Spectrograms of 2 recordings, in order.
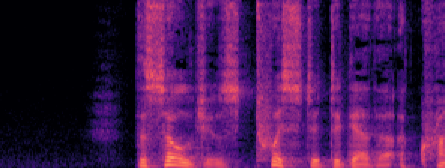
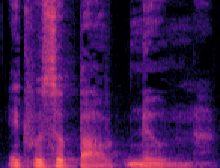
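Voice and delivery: ordinary delivery, nothing marked

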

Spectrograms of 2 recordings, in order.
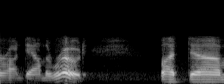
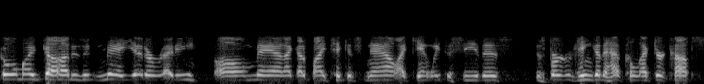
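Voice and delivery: put-on much higher, giddy little kid voice; excited kid; 11 semitones higher than usual. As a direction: squeal it like an impatient kid counting days. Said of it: "the kid in me is just like".

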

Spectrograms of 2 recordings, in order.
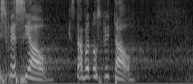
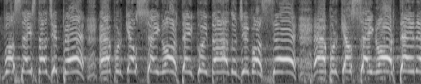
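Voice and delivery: loud, fervent preaching cry; full-force preaching; 6 semitones higher, 11 dB louder than usual. Acted. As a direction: preach it to the congregation with fire.

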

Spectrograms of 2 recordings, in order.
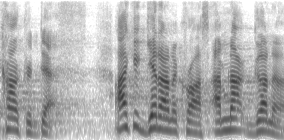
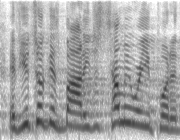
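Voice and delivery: higher and louder, exasperated; frustrated demand; 7 semitones higher, 6 dB louder, faster than usual. Retold or imitated. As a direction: push it like a desperate accusation. Mary demanding where the body is.

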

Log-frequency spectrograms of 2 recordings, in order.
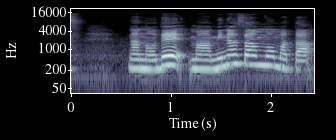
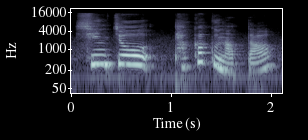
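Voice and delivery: slow demo; 3 semitones higher than usual. Shown as a demonstration. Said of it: "example sentence demo".

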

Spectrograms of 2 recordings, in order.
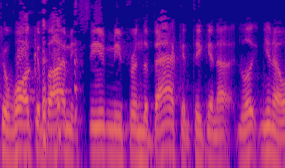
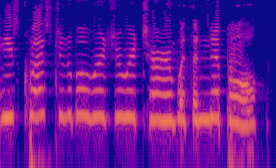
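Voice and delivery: high, bright mock TV reporter; sideline reporter voice.

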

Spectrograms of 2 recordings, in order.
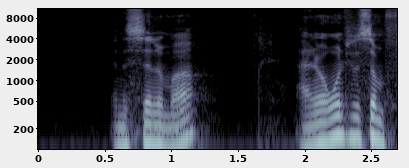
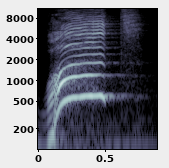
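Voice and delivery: very high, loud disbelief; shocked what; 7 dB louder than usual. Real, not acted. Reacting to his friend calling the popcorn bad, shocked. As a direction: yelp it in disbelief.

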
